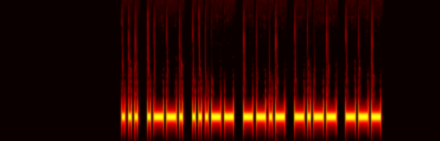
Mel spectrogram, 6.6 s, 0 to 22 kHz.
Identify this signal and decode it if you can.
Morse code, heard as a keyed tone, about 25 wpm, 700 Hz. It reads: SP3QYO
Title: DXCC-100 Call Signs - 6 Characters - Repeated 3x - 25wpm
